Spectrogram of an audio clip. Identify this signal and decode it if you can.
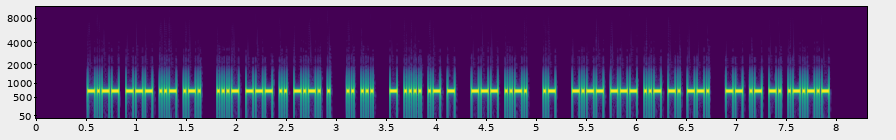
Morse code, heard as a keyed tone, about 50 wpm, 700 Hz. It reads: YOUR VOICE IS THAT OF A YOUNG MAN.
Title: Sentences from Top 500 Words 50wpm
